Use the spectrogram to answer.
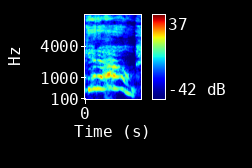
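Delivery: very loud, high-pitched scream to leave; acted-out yell. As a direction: shriek it as if pushing in labor. Acted yell at friends walking in.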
